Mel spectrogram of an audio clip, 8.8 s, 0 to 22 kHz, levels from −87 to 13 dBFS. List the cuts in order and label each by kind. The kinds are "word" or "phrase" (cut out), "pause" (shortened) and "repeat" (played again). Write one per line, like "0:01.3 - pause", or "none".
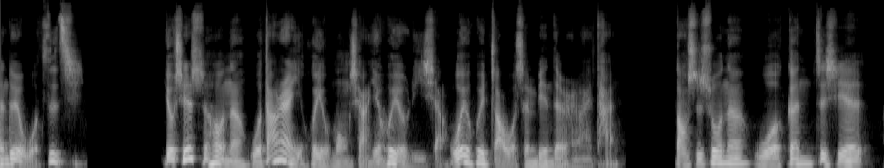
none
